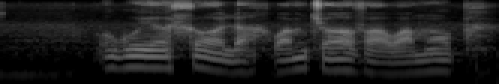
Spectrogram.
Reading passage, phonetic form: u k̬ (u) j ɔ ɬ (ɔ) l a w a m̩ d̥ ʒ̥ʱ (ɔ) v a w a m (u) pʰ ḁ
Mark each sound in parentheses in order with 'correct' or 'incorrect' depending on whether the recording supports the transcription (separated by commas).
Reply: correct, correct, correct, incorrect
